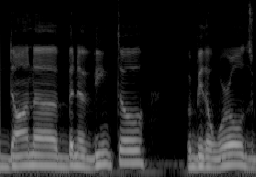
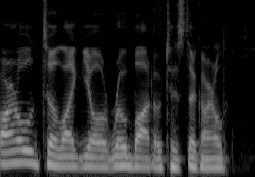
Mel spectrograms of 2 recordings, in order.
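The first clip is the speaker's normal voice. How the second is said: ordinary talk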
